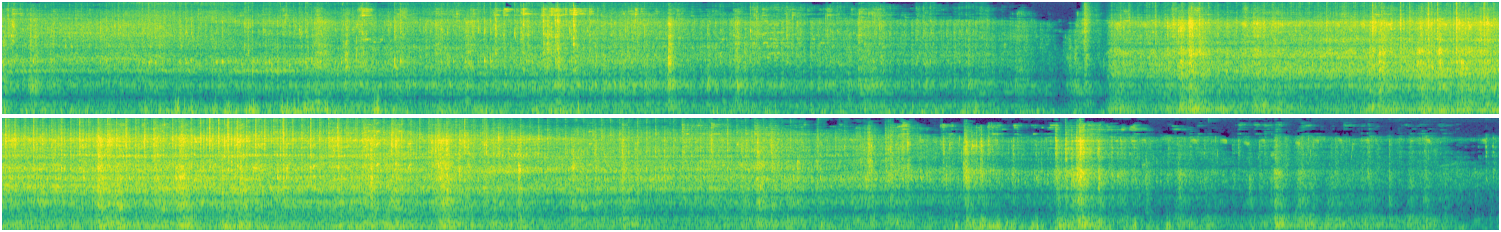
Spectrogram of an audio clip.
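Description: Diesel engine of a farm tractor running under load as it pulls a loaded trailer, with a brief break about ten seconds in.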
